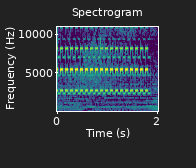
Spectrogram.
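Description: An electronic telephone ring: a fast warbling trill flipping between two high tones about ten times a second, stopping shortly before the end. Soft background music with low held tones runs underneath.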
